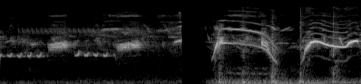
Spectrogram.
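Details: Wambi song used as a lure to provoke other wambi birds: clear whistled notes rising and falling in arcs, a short break near the middle, then a bright slurred whistle dipping and rising again.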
